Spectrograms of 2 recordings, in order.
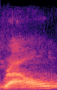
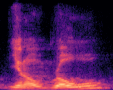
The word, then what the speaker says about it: rou: Pinyin is R-O-U, so a native English speaker might say Rao or, Rou, something like that, but it's more like R-O-H, Rou.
